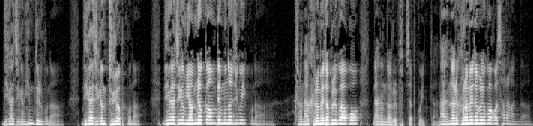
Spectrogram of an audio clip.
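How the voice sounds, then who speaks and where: Jesus, tender and reassuring, as a pastor voices him. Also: male voice, extremely high pitch, steady tone, brisk, gravelly, a bit bright, pitched above the performer's own voice, exaggerated voice. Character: compassionate, gentle Jesus reassuring a disciple.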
